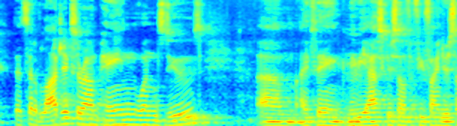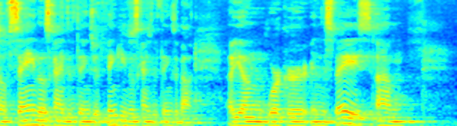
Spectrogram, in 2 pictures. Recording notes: This special bonus episode is a live recording from the APAP|NYC+ 2023 conference in New York City. Arts workers from across the country came together for a panel.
